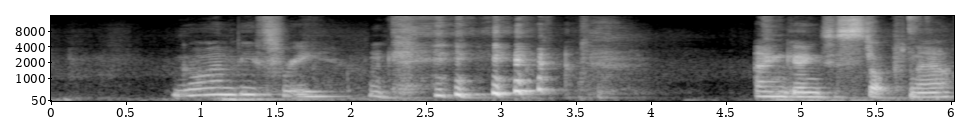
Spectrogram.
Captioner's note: laughing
